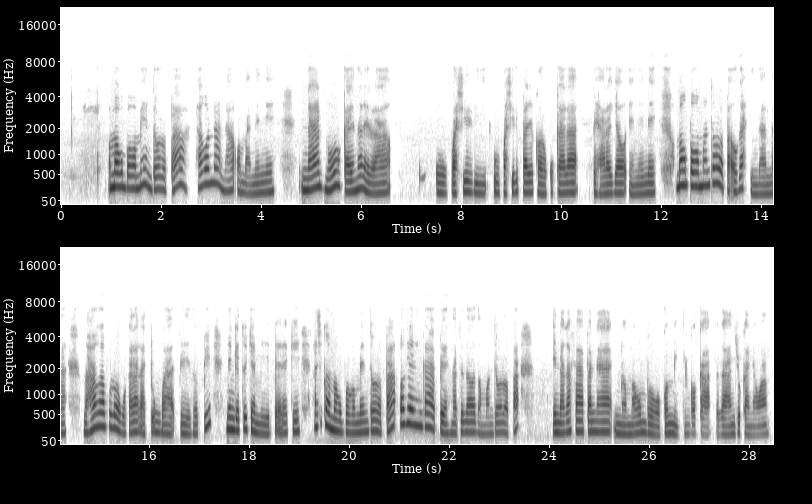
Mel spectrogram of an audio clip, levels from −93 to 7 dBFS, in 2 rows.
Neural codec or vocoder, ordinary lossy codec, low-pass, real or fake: none; Opus, 32 kbps; 7.2 kHz; real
